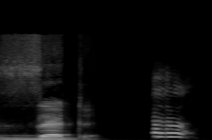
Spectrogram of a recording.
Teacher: জেড এটা হচ্ছে জেড জেড না জেড জেড সাউন্ড কয়ে গেল জেড বলার সময় মুখের মধ্যে একটা কম্পন হবে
